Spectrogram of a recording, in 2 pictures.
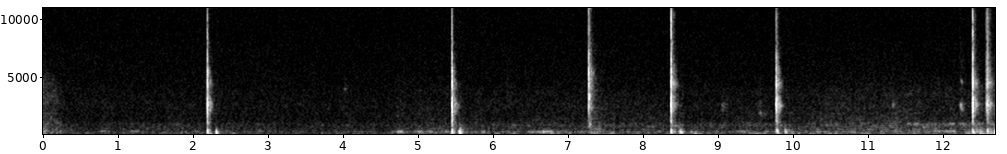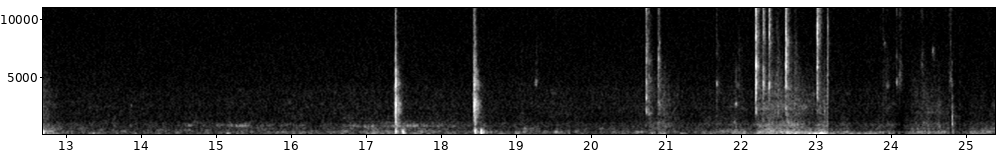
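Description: Sharp, isolated computer mouse clicks, roughly ten of them spaced a few seconds apart, while navigating an online teacher resource site, with a brief cluster of faster clicks near the end and no talking.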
